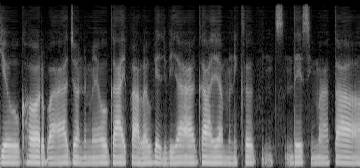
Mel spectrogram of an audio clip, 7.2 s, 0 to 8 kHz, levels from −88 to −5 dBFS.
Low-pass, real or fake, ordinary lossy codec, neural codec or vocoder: 7.2 kHz; fake; none; codec, 16 kHz, 0.3 kbps, FocalCodec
